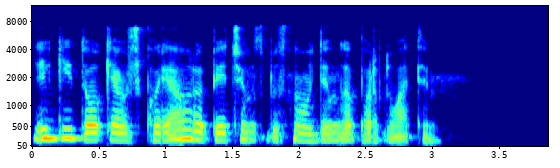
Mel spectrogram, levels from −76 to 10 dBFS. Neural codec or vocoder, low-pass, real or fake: codec, 16 kHz, 4 kbps, FunCodec, trained on LibriTTS, 50 frames a second; 7.2 kHz; fake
